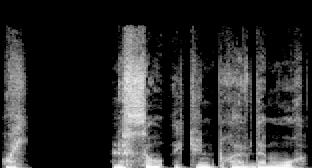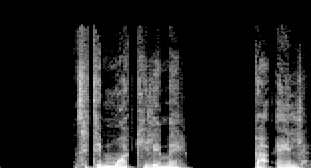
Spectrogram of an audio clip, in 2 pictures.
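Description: A woman voicing a disturbed young woman, eerily calm and obsessive, in a slow, low murmur for an audiobook. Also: husky, no echo, studio quality, exaggerated voice. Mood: eerie calm.

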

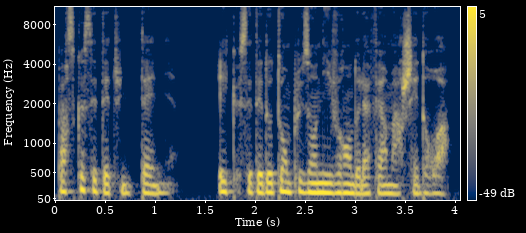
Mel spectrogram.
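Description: A woman with a deep, slightly rough voice narrates a thriller audiobook in a steady, measured way. At tense moments she drops into a hush.

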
